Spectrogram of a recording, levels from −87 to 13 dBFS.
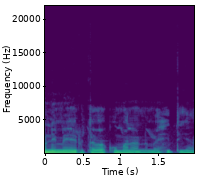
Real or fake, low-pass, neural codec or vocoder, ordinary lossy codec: fake; 19.8 kHz; vocoder, 44.1 kHz, 128 mel bands every 512 samples, BigVGAN v2; none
